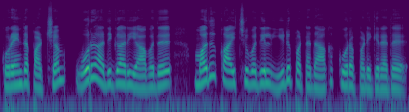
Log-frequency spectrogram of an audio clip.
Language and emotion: Tamil, neutral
